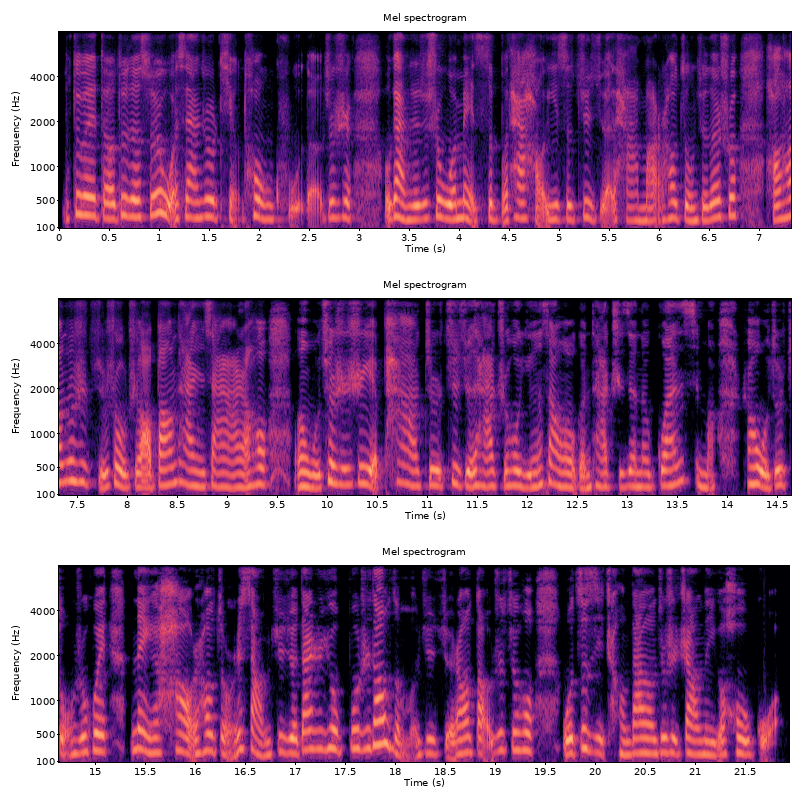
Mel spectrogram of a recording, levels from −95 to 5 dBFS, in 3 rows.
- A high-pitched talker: Yes, high, 225 Hz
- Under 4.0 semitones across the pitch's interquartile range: Yes, average, 3.5 semitones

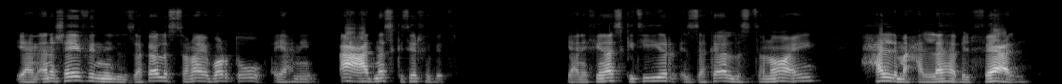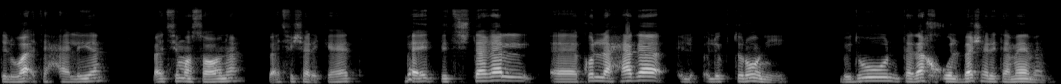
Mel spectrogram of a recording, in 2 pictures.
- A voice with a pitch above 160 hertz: No, medium, 140 Hz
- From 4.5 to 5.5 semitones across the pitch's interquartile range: No, average, 3.8 semitones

